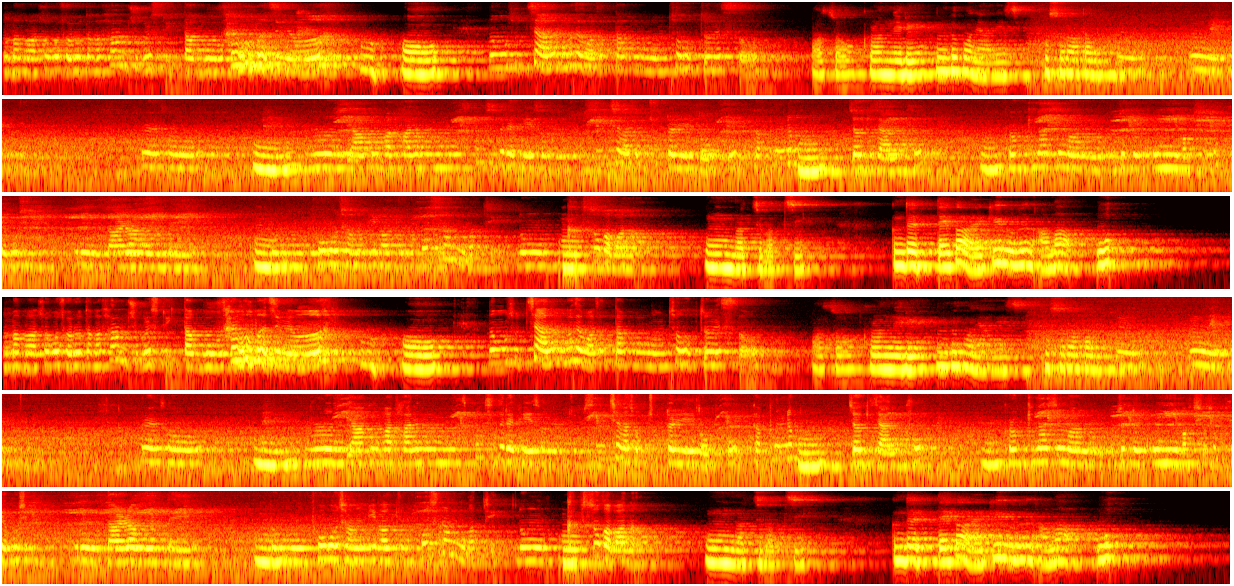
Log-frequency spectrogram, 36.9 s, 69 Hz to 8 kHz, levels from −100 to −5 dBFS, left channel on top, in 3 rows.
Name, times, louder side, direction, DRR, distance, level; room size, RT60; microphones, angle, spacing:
voice 1, 0.0-3.3 4.8-7.6 11.1-11.4 11.9-12.3 13.7-14.3 15.3-20.3 20.8-21.5 22.4-24.9 25.3-26.6 27.3-31.0, right 2 dB, 55° right, 5 dB, 0.9 m, -28 dB
voice 2, 3.6-4.4 8.1-11.2 14.8-15.3 20.2-20.6 22.1-22.4 27.1-27.5 30.2-30.7 31.6-32.6 33.5-35.7, left 2 dB, 65° left, 3 dB, 0.5 m, -25 dB
sound 1, 10.2-29.0, right 1 dB, 25° right, 1.8 m, -39 dB
9.5 x 5.8 x 7.5 m, 2.1 s
head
